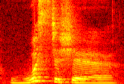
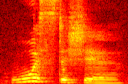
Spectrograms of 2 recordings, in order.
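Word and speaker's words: Worcestershire: it's always so cute number six is wer share wer share wer sheare another word where you can just forget the spelling just ignore all those little letters they mean nothing I want you to just say wer Shear wer she this is one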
